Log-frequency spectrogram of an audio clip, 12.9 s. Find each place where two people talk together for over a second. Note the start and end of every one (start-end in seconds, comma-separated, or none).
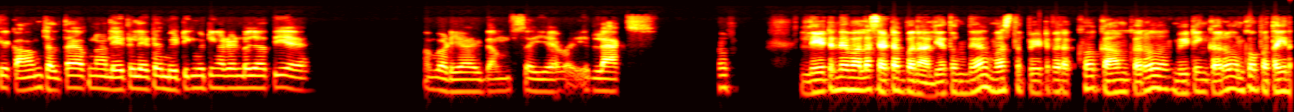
none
